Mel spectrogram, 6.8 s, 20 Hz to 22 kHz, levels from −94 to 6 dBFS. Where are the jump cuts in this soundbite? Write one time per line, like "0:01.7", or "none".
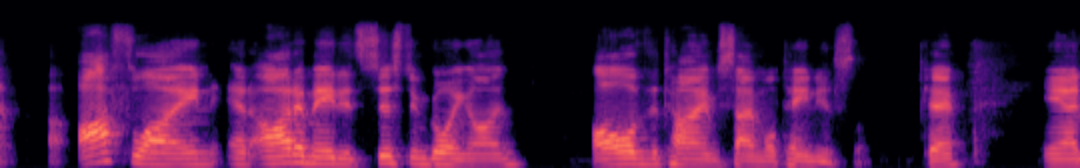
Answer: none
